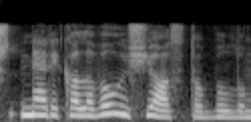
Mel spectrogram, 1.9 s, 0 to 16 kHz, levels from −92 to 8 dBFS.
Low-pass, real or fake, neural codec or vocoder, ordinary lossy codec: 7.2 kHz; real; none; AAC, 96 kbps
